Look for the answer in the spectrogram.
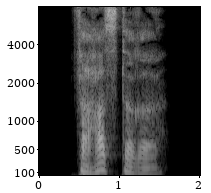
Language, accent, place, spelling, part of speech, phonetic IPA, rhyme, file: German, Germany, Berlin, verhasstere, adjective, [fɛɐ̯ˈhastəʁə], -astəʁə, De-verhasstere.ogg
- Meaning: inflection of verhasst: 1. strong/mixed nominative/accusative feminine singular comparative degree 2. strong nominative/accusative plural comparative degree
